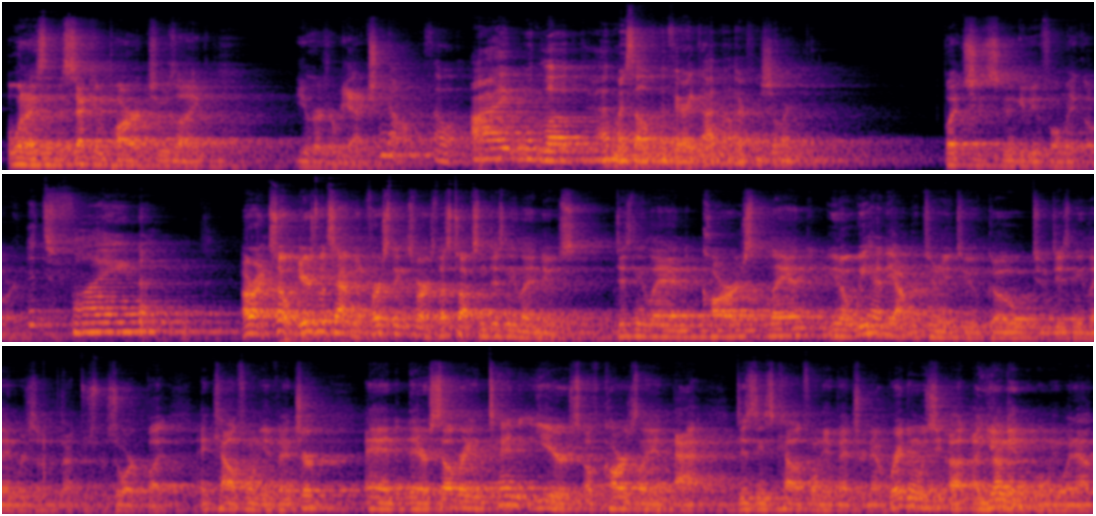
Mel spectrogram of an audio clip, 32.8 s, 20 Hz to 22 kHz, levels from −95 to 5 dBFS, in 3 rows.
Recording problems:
room echo; slight; dies away in 1.8 s
off-mic speech; somewhat distant

